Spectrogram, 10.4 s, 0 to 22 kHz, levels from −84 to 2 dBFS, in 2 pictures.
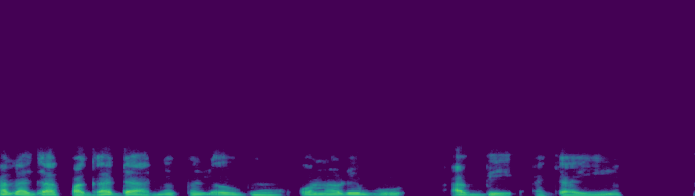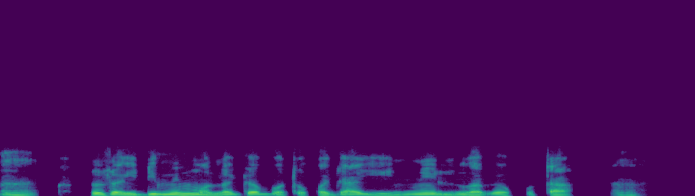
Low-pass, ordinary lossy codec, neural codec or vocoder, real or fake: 5.4 kHz; Opus, 32 kbps; vocoder, 22.05 kHz, 80 mel bands, Vocos; fake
